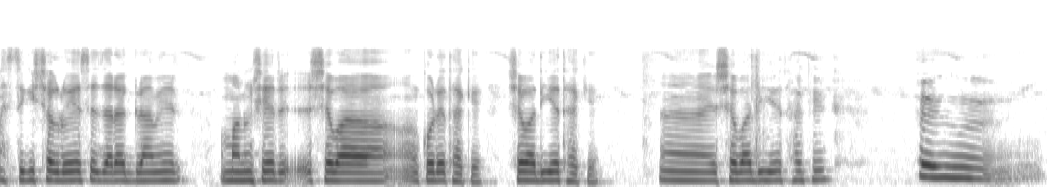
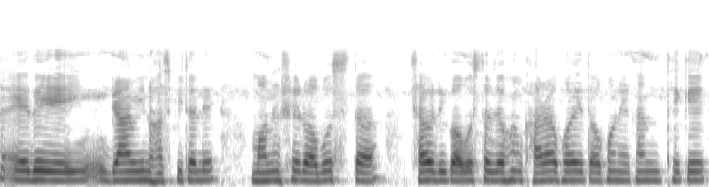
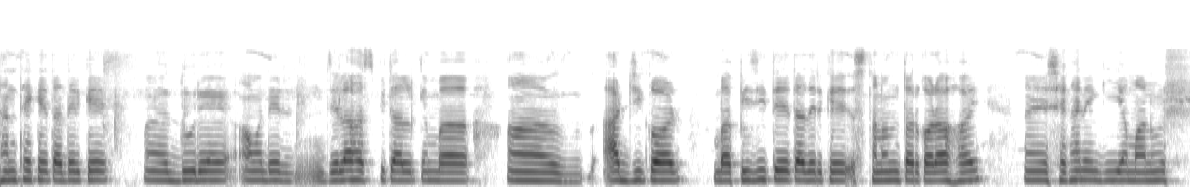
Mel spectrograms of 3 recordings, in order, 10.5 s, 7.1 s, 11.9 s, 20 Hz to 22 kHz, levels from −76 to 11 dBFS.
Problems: constant background noise, continuous background conversations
